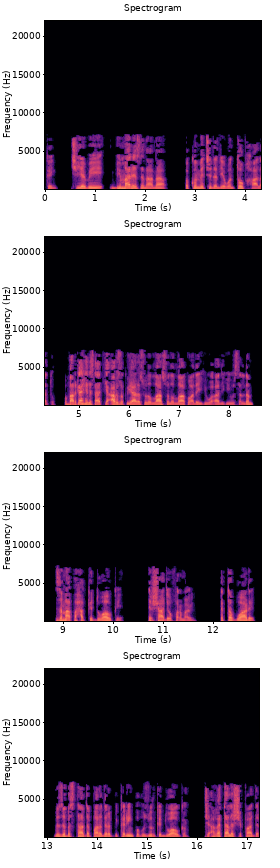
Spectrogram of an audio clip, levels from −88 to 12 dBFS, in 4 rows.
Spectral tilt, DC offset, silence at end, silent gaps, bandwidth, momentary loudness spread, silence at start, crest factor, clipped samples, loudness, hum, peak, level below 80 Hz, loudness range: -5.5 dB/octave; under 0.1%; 0 s; 0.26-0.49 s, 2.49-2.78 s, 4.54-4.69 s, 8.51-8.81 s, 10.24-10.66 s, 11.69-12.11 s, 12.95-13.10 s, 15.86-16.11 s; 7.6 kHz; 12 LU; 0.05 s; 18 dB; under 0.1%; -20 LUFS; none; -2 dBFS; -50 dBFS; 3 LU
